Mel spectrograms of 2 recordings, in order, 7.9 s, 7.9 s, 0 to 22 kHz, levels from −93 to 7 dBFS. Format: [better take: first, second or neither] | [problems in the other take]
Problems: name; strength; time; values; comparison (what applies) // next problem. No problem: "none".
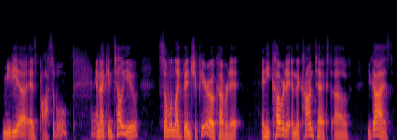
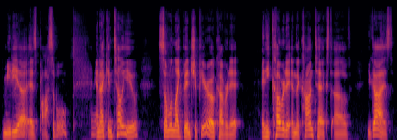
second | muffled; very; fading above 4 kHz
